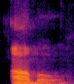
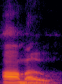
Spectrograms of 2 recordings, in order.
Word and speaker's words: Amo: how do you say your last name Gabe Amo Amo all right brother I got it all right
